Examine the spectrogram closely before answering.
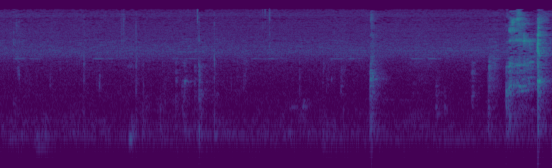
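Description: Faint scattered clicks and rustling of a cloth wiping a baby's mouth at a plastic high-chair tray, with one sharper click about two-thirds through and a short louder noisy burst near the end.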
